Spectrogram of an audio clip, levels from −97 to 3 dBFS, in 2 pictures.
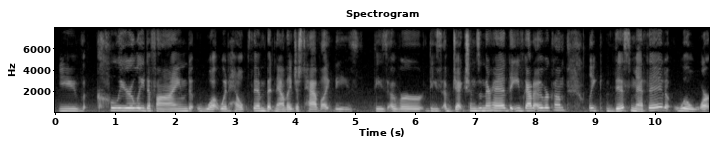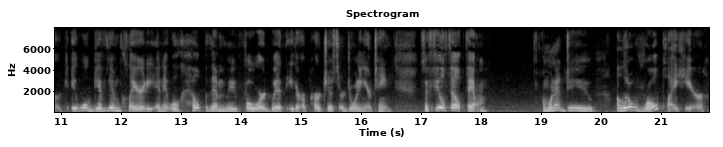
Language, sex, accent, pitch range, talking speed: English, female, American, 180-215 Hz, 175 wpm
